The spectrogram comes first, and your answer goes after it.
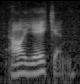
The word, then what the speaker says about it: Alekhine: unappreciated under appreciated even alekhine alekhine al yakin that's a proper way to say this name and it boggles my mind al yaiken and a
